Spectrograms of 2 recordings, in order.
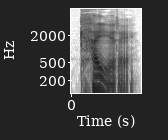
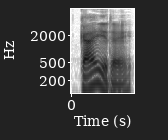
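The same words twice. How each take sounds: First: The first k has a strong puff of air. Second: The first k is plain, without a puff of air. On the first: The speaker calls it right. "it should be kaire" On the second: The speaker calls it wrong. "instead of kaire"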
